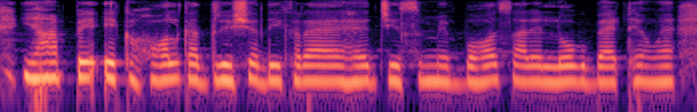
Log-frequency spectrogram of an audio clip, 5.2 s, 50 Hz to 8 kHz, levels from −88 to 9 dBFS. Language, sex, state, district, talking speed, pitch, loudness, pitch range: Hindi, female, Jharkhand, Garhwa, 185 wpm, 210 Hz, -17 LUFS, 200-220 Hz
